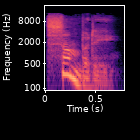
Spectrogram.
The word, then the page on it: somebody: British English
